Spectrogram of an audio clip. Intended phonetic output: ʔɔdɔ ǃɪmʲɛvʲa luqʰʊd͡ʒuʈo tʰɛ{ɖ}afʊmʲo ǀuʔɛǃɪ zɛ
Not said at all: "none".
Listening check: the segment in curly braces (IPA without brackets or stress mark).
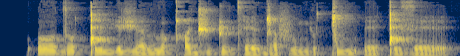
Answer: ɖ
